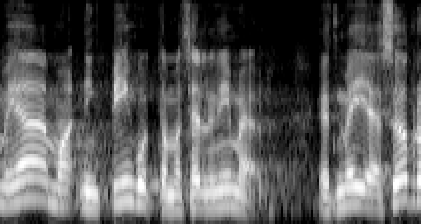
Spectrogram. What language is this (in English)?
Estonian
